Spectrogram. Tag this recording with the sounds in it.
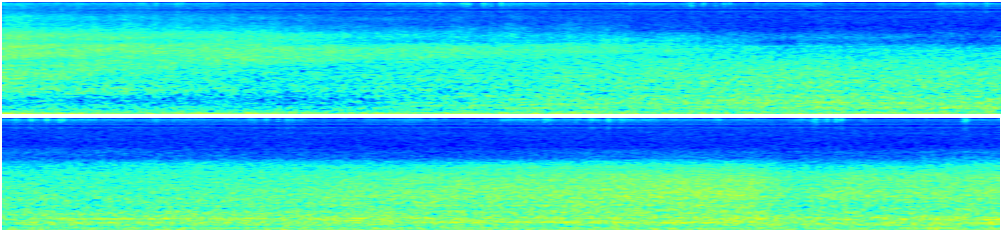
large-sounding engine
